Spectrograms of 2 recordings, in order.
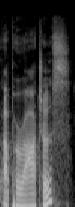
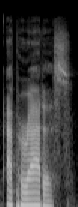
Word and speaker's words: apparatus: word is spelled a-w-p-a-r-a-t-u-s and in British English it would be pronounced apparatus apparatus and an American English it would be more like apparatus here's an example of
